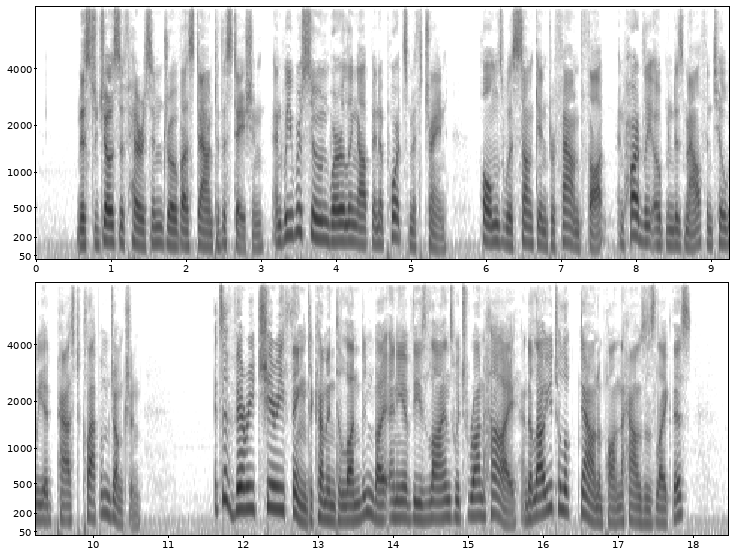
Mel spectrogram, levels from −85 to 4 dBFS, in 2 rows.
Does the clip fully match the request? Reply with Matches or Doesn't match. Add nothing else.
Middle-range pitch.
Matches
